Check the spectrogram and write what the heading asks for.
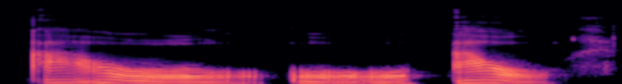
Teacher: It's not all, it's owl. It's the sound ow, like how and now, plus the dark L.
